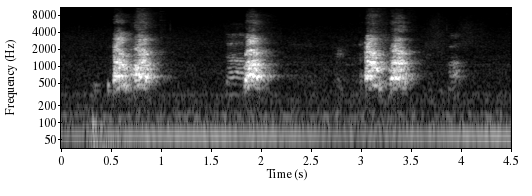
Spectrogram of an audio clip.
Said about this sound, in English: Pausing for dog.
